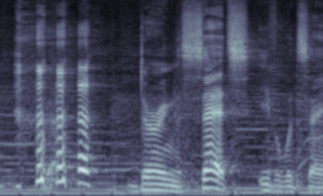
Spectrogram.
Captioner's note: laughing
